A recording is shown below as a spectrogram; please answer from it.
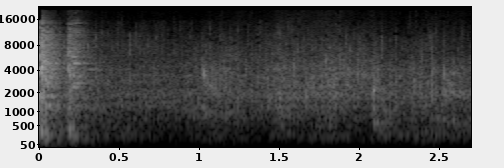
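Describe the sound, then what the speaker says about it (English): Ghee sizzles softly in a pan of carrot halwa as it cooks, a faint steady crackling fry with a few stirring scrapes and no talking. "Now I am adding in about another almost 2 teaspoons of ghee to this"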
